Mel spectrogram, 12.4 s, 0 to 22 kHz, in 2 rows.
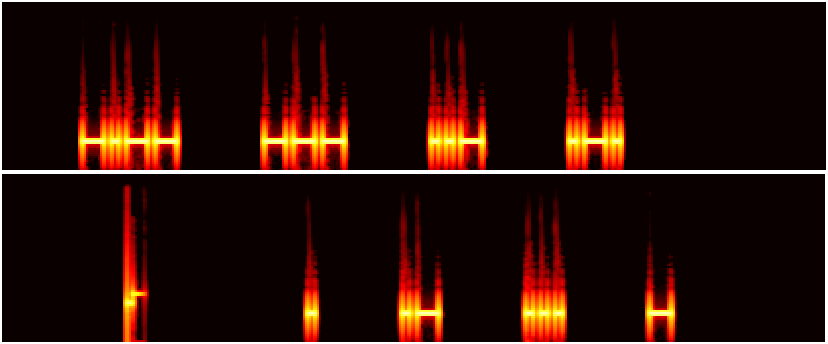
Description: Morse code, heard as a keyed tone, about 22 wpm, spaced as for 10 wpm, 700 Hz. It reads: YOUR EAST
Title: 4x Character Spacing - Top 500 Words - 22wpm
